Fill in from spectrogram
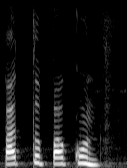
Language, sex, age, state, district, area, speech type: Kashmiri, female, 30-45, Jammu and Kashmir, Baramulla, rural, read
